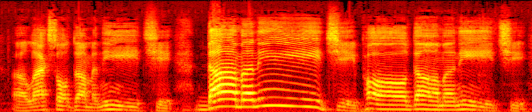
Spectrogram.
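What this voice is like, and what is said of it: Bad put-on Italian accent. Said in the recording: “That is the worst Italian accent ever”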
